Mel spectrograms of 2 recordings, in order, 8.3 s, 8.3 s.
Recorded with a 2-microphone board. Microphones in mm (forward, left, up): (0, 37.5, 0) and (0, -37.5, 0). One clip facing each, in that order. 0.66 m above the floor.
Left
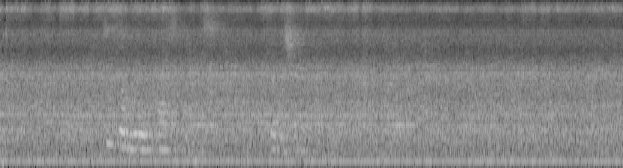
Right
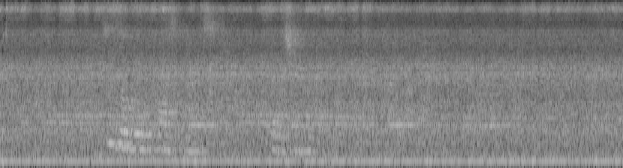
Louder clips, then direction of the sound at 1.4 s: Left 3 dB; 45° left (ahead or behind).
